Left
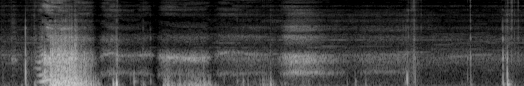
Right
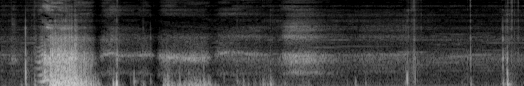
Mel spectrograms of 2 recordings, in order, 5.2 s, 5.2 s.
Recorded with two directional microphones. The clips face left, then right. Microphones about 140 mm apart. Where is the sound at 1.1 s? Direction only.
30° left (ahead or behind).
